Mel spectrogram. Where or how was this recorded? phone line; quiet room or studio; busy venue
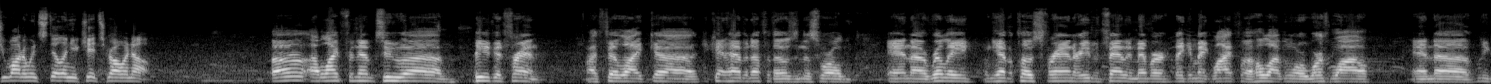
busy venue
